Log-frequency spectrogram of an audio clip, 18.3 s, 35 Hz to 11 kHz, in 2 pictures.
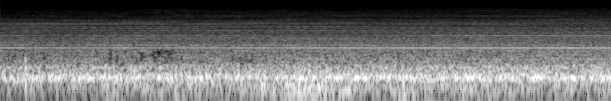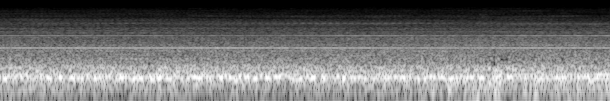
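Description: NJ Transit ALP-46 electric locomotive standing at idle: a steady low hum with a constant whine above it.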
